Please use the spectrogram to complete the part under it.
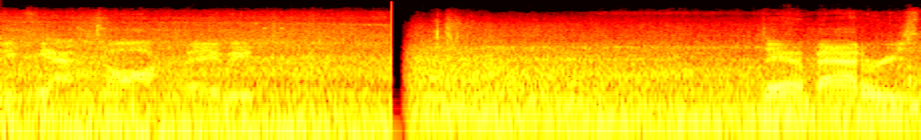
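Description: A truck engine roars loudly and continuously near a grain elevator during bean harvest, with a brief cutout midway and voices talking over the rumble.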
